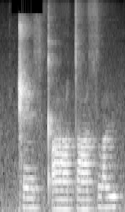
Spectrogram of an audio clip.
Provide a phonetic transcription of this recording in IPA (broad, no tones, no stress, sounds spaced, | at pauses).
ǁ ɛ s kʼ ɑ t ɑ s lˠ ɨ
